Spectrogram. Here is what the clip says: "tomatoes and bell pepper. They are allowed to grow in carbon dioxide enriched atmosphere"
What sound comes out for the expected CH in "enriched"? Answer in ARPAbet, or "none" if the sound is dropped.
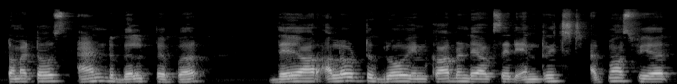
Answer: CH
